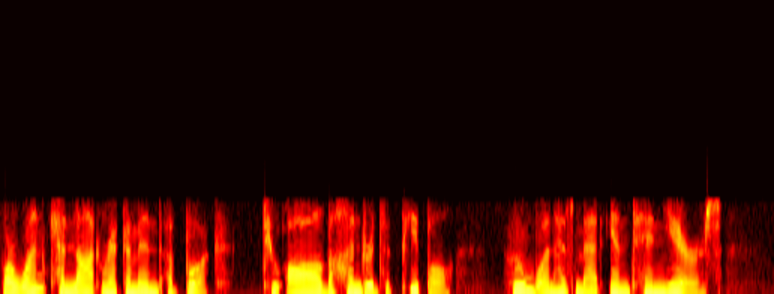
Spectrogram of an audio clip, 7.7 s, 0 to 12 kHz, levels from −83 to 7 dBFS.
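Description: No technical faults are present in the speech, and nothing in the recording calls for attention.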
